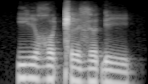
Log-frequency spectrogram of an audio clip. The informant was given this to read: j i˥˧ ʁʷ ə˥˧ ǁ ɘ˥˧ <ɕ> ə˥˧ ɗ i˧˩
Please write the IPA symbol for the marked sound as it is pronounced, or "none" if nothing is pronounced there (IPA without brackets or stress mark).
z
